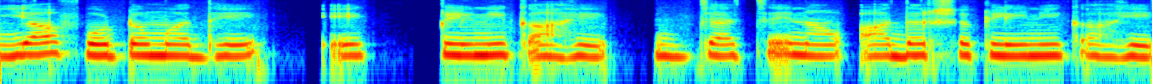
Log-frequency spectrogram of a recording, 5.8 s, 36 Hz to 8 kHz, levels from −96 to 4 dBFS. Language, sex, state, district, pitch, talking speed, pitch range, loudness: Marathi, female, Maharashtra, Aurangabad, 230 Hz, 115 wpm, 225-240 Hz, -15 LUFS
